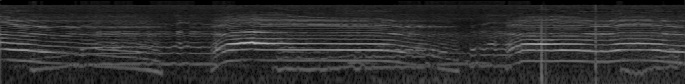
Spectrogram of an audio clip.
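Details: Domestic cat meowing loudly in long, steady, moaning cries that hold a level pitch after a quick rise, with lower wavering tones between the louder calls.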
